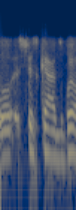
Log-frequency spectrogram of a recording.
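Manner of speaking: normal talking voice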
